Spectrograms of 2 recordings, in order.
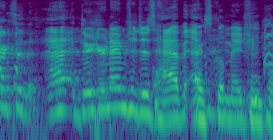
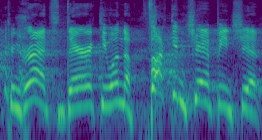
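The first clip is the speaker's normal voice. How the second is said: higher, slightly raised mock yell; mock angry praise; 6 semitones higher than usual. Dad mock-yelling congratulations at son Derek. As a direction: bark the congrats. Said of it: "even if you were doing something good".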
